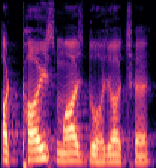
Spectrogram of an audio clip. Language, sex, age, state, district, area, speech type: Hindi, male, 45-60, Madhya Pradesh, Bhopal, urban, spontaneous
